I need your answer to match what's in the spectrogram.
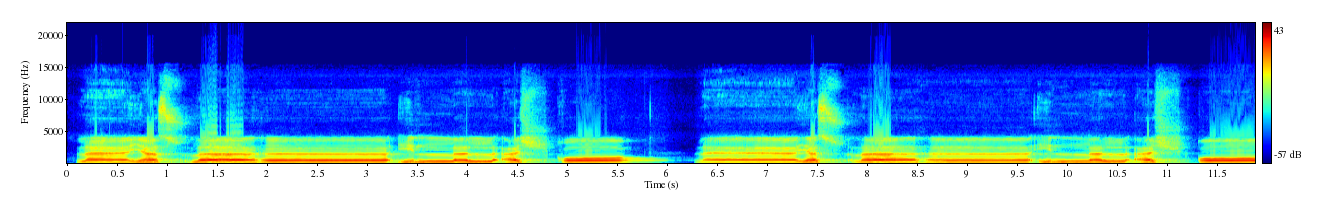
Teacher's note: La yaslaha illal ashqa, la yaslaha illal ashqa, lam alif dibaca panjang, la yas, soknya sukun, sotnya dibaca yasla, lamnya panjangkan, haknya juga dibaca panjang, mad jaiz munfasil dipanjangkan 4 harokat ataupun 5 harokat. La yaslaha illal, lamnya tasdid, lam alifnya ditasdid illa dan dipanjangkan.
